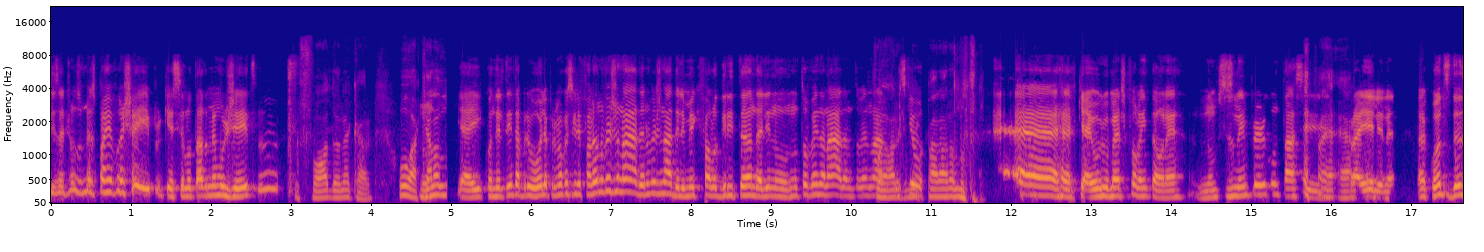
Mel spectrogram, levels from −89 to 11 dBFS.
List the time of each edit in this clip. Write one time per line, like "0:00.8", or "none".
0:04.9
0:09.2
